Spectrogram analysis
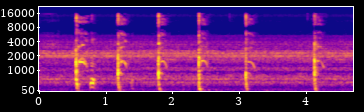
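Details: Coughing fit after smoking from a bong: a run of six short, sharp coughs about once a second over steady background hiss; irritant cough.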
